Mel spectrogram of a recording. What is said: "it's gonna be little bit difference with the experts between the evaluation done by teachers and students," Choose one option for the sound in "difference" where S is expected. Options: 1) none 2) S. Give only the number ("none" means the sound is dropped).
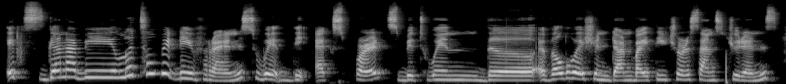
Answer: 2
